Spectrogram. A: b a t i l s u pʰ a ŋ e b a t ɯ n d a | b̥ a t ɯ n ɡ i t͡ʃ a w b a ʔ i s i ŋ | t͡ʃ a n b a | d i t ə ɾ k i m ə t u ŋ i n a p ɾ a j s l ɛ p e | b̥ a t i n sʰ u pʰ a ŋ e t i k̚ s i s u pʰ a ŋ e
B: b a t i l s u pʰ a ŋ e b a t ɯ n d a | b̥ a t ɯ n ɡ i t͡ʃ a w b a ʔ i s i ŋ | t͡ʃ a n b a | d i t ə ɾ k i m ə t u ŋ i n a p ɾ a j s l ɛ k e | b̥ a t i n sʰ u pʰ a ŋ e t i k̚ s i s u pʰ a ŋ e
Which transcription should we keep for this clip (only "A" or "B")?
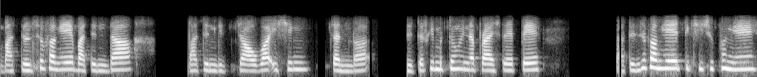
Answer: A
